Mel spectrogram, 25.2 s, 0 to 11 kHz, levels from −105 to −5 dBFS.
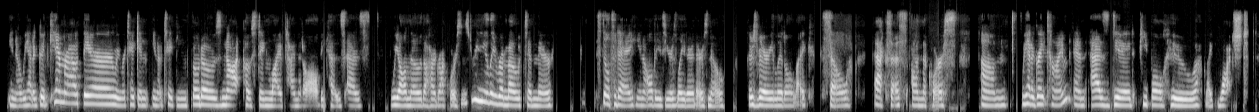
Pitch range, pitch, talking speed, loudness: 200-225 Hz, 205 Hz, 160 wpm, -23 LUFS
